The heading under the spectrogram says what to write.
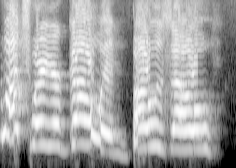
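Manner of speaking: shrill car voice, very high, drawn-out yell. Voicing a car yelling at a jaywalker: Timmy the car yelling. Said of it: "Timmy yells out".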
